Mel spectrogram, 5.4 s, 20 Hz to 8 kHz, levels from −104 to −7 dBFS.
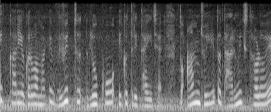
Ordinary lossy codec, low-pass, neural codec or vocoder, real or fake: none; 7.2 kHz; none; real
